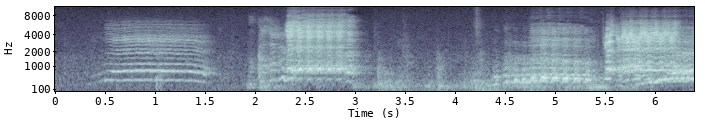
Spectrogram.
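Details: Male goat at a goat farm in Japan, 7 December 2022, calling too much in a strange voice: a clean tonal bleat followed by a series of loud, raspy, buzzing bleats running almost continuously.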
